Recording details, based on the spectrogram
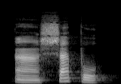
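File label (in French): "chapeau", French; afrikalan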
